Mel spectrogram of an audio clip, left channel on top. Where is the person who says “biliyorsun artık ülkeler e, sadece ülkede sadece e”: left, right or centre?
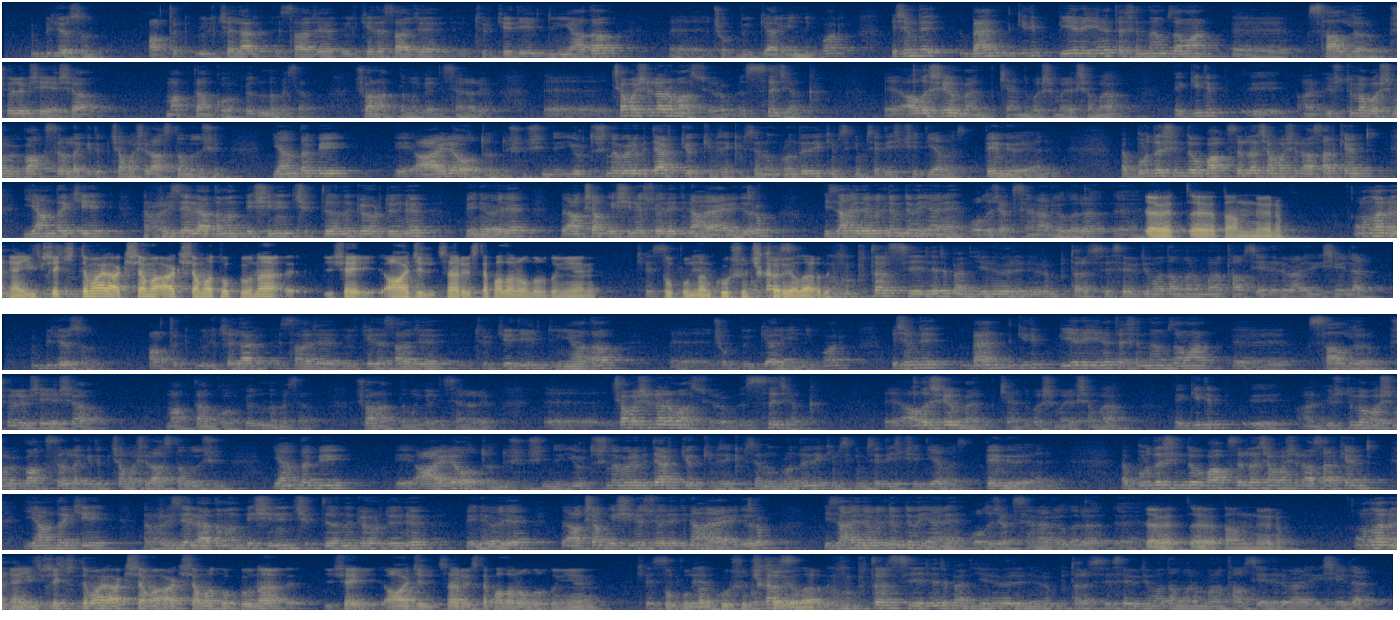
Left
